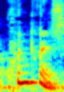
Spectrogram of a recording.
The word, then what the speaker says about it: 混沌: 盘古开天地，盘古的姓氏叫盘古氏，又叫做混沌氏，但是那个字的古读音呢叫昆沌氏，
